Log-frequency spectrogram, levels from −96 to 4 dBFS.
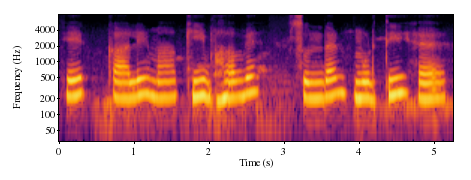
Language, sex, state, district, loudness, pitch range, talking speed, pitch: Hindi, female, Bihar, Patna, -12 LUFS, 205-235 Hz, 90 wpm, 220 Hz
